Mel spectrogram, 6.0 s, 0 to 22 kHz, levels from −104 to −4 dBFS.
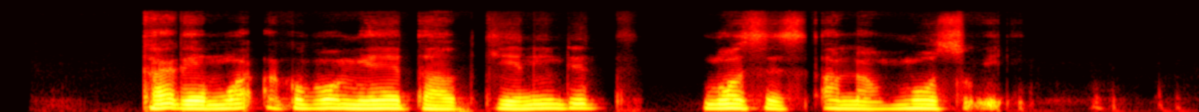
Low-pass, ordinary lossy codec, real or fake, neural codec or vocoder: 14.4 kHz; none; fake; codec, 32 kHz, 1.9 kbps, SNAC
